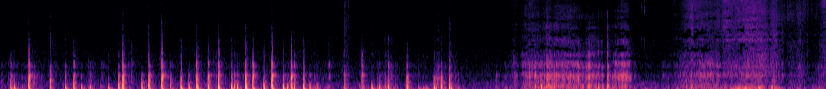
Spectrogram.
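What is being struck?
Fabric-covered hard jewellery box.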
